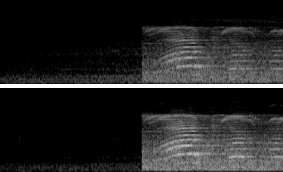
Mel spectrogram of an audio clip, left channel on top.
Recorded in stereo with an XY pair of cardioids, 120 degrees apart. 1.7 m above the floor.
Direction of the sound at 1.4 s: 40° right.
